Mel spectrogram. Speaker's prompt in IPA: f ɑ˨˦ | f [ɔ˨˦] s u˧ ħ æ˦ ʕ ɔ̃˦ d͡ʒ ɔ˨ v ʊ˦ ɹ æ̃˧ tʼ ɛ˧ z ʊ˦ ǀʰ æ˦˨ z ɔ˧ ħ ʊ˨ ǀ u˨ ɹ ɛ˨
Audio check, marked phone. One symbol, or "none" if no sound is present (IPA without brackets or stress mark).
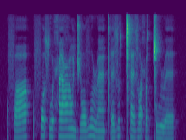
ɔ˦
